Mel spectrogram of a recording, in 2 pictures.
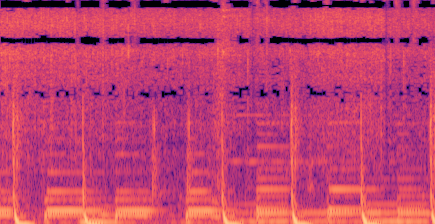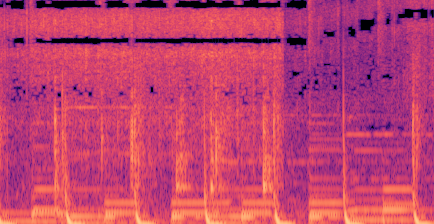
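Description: Sliced onions sizzling in hot oil in a frying pan, with a steady hiss. Background music with a steady beat plays over it.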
